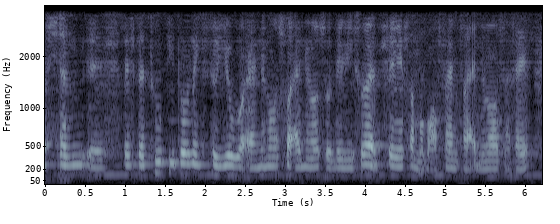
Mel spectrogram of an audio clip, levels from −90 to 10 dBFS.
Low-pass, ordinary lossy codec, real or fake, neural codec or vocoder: 3.6 kHz; AAC, 24 kbps; fake; codec, 44.1 kHz, 2.6 kbps, SNAC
